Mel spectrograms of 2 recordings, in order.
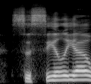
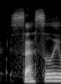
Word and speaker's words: Cecilee: It's always Cecilia. And it's actually Cecilee.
